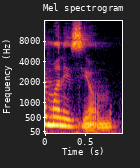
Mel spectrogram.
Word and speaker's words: magnésium: oxyde de magnésium كاينه الجي والان ما كنقولوش مغنيسيوم بالفرنسي، كنقولوا مغنيسيوم، يعني الجي هنا موي ما كتنطقش. oxyde de magnésium هو اكسيد المغنيسيوم. كيف ما لاحظتوا في العربيه كنقولوا المغنيسيوم، يعني في الفرنسيه مانيزيوم.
